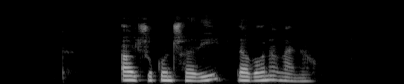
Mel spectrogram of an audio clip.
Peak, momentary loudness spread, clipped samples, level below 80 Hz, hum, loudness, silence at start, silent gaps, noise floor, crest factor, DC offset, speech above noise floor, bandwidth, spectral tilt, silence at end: -8 dBFS; 10 LU; under 0.1%; -78 dBFS; none; -27 LUFS; 1.2 s; none; -77 dBFS; 22 dB; under 0.1%; 50 dB; 9.6 kHz; -6 dB/octave; 0.9 s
